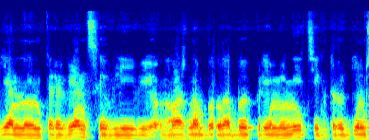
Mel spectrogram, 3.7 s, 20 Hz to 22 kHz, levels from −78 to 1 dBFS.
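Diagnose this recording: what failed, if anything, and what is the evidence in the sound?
The network stage failed twice in this speech clip. From 1.27 to 1.35 s there is a burst of packet loss. The receiver carried the last sound forward for about 45 ms, letting it fade to a held buzz or hiss, and then the speech picks up about 40 ms further on with that stretch missing. A dropout from a driver or buffer would leave silence or a click instead of this decaying continuation followed by a skip.

From 2.12 to 2.18 s a short concealed packet loss shows as a brief smear rather than a held tone. About 40 ms never arrived in time. The decoder filled roughly 35 ms by extending the preceding pitch or noise and blended it back into the real audio, so only a quick wobble is heard. The gap is as short as the earlier one, but the fill is briefer and smoothed over rather than left to fade out.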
